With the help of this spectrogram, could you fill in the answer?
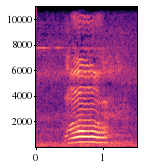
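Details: Tuxedo cat making a cute sound when it wants something: one drawn-out, clear meow lasting about half a second, rising and then falling in pitch, with quiet indoor background.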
